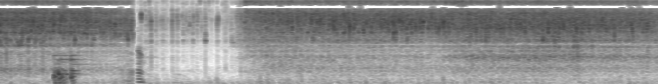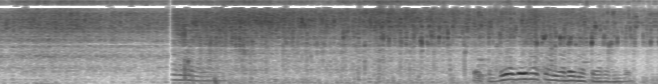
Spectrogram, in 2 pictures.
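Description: Sea fish frying in hot oil in a village-style cooking setup, a steady loud sizzle running throughout with a brief dip early on, occasional stirring, and faint voice fragments near the end.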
